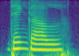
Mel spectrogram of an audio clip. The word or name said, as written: dingle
